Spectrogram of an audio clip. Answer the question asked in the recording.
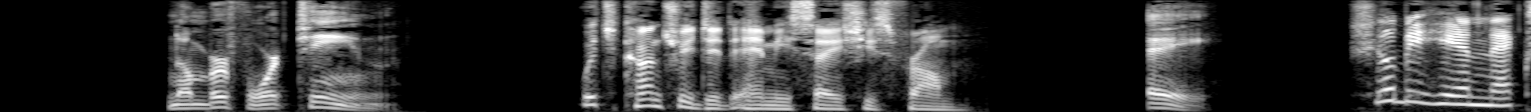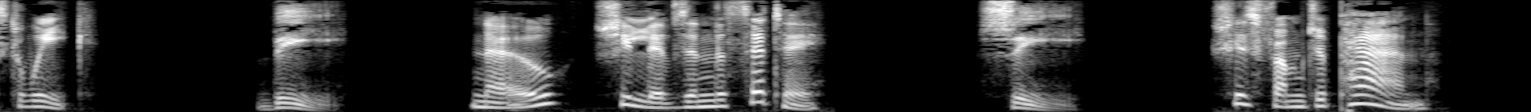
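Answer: C: She's from Japan.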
